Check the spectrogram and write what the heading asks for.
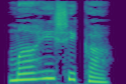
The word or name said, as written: ಮಹಿಷಿಕ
